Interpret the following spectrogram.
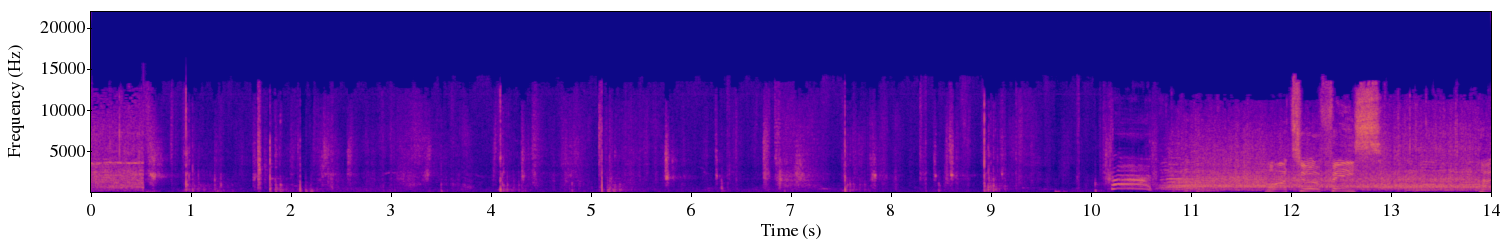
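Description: Tennis rally on match point: sharp racket-on-ball strikes, a second or more apart, over a hushed stadium crowd. About ten seconds in the championship point is won, and the crowd erupts into loud cheering, shouting and applause.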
